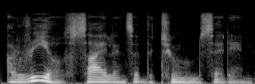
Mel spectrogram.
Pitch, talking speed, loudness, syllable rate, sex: 105 Hz, 190 wpm, -18 LUFS, 4.2 syllables/s, male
